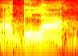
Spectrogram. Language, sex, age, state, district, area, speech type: Urdu, male, 18-30, Telangana, Hyderabad, urban, read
